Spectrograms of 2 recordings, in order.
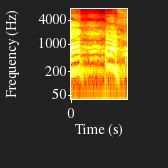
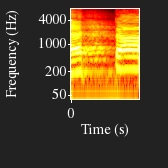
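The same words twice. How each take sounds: No difference in how they are said.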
